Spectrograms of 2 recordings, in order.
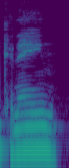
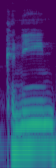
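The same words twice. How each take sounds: First: "Canaan" said as kuh-NAYN; variant pronunciation. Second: "Canaan" said as kuh-NEEN; variant pronunciation. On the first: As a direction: say "Canaan" with a long ay in the second syllable. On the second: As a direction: say "Canaan" with a long ee in the second syllable. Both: Shown as a demonstration. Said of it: "Canaan comes from many variations".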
